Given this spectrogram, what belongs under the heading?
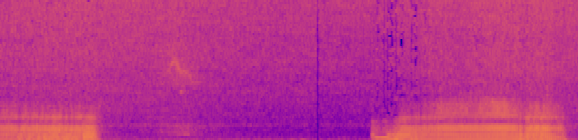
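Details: Pug napping and snoring as usual; it is sleepy but cannot sleep deeply because of its own snoring and difficult breathing. Long, loud, rough rumbling snores with a raspy fluttering quality. Snoring.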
